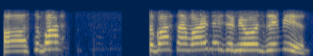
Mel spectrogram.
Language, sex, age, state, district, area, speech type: Kashmiri, female, 30-45, Jammu and Kashmir, Budgam, rural, conversation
